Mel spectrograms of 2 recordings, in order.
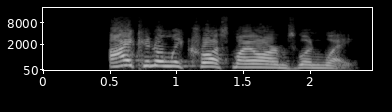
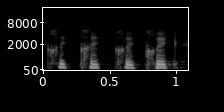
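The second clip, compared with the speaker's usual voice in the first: soft clicking; 2 semitones lower, 10 dB quieter than usual. Shown as a demonstration. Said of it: "You just go click".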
